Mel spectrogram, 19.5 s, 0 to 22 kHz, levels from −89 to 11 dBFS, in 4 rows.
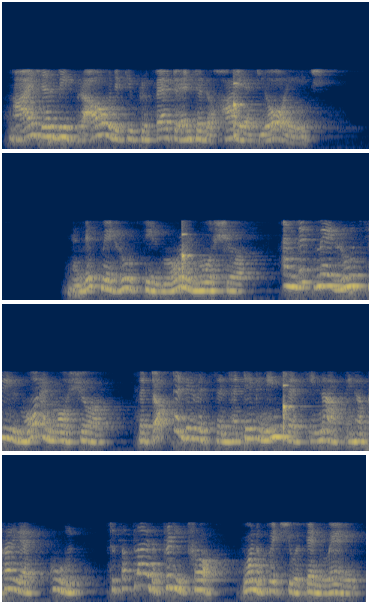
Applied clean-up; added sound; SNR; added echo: none; Bowed string instrument; 3 dB; reverberation time 0.7 s.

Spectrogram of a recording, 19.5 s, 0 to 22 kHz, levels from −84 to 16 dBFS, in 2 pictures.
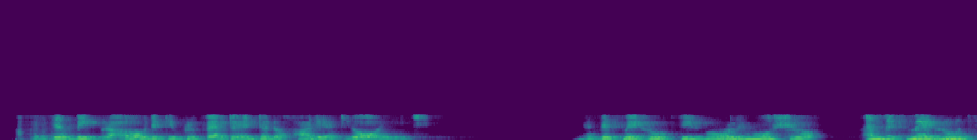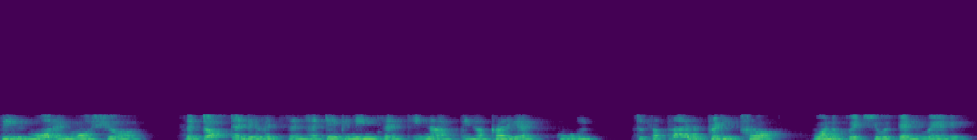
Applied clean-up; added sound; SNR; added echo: neural mask model DeepFilterNet 3.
